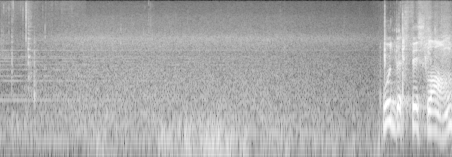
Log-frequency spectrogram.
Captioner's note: gentle music; gentle breeze whooshing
